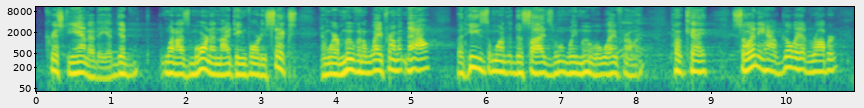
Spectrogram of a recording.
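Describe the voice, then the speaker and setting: A somewhat breathy man talks at a fairly quick pace, his fairly high pitch showing ordinary variation. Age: 70s. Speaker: church member presenting a mission trip. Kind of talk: slideshow presentation to a church congregation. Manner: fast; conversational, folksy.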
